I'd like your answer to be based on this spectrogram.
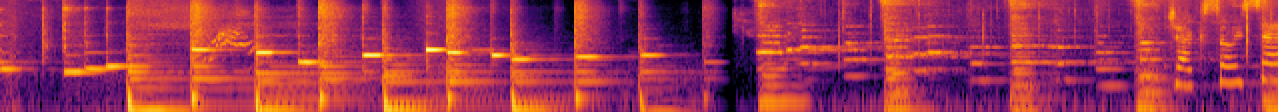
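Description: A sung cat meow melody runs through a French children's song, a string of bright, tuneful meows over a bouncy musical backing with repeated plucked notes.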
